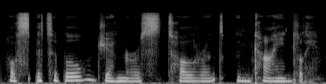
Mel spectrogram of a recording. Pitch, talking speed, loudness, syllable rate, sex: 155 Hz, 90 wpm, -23 LUFS, 4.4 syllables/s, male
